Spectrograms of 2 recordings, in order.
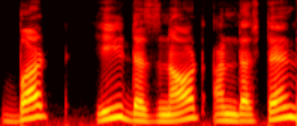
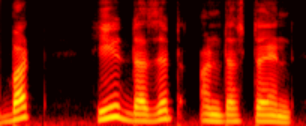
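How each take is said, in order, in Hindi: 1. 'Does not' को दो पूरे शब्दों की तरह बोला जाता है। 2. 'Does not' एक शब्द में संक्षिप्त होकर 'doesn't' बन जाता है। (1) "उसको मैं डज नॉट पढ़ रहा हूँ" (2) "जब इनको रिड्यूस कर देते हैं तो हम इनको बोलते हैं डजेंट"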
